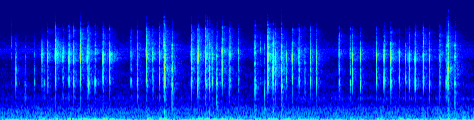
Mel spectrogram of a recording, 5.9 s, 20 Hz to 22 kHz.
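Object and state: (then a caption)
Plastic mechanical keyboard. A compact custom mechanical keyboard, priced at $250, with Gateron Milky Yellow switches and red and pink plastic keycaps, is typed on quickly with the fingertips. Rapid, bright plastic clacks, centered around 3 kHz, come in dense bursts separated by brief pauses. Each keystroke is dry and dies away almost instantly.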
